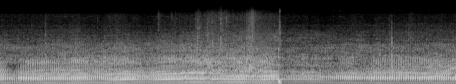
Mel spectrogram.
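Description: Honda CRF250L dual-sport dirt bike engine droning loud and steady while riding an off-road trail, with a sharp jolt partway through and the motor pulling on without pause.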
